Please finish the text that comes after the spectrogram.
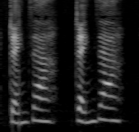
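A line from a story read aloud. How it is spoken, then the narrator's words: Panicked trembling cry. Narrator (Vietnamese): cô ta cảm giác như mình bị rắn cắn vào bắp đùi, thân thể khẩn trương run rẩy kêu to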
